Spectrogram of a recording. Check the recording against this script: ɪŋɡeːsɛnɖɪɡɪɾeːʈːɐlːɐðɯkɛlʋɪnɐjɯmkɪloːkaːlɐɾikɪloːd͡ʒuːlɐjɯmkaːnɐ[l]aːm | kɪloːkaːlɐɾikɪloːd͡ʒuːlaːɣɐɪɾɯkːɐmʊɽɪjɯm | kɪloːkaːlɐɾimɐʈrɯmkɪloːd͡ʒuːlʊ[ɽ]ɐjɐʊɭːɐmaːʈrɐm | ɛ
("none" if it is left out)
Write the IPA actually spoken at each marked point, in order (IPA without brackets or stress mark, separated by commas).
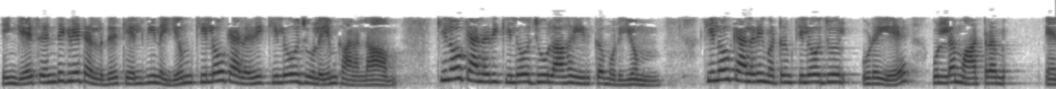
l, ɽ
